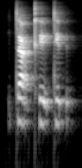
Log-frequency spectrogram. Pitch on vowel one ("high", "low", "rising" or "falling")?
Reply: falling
